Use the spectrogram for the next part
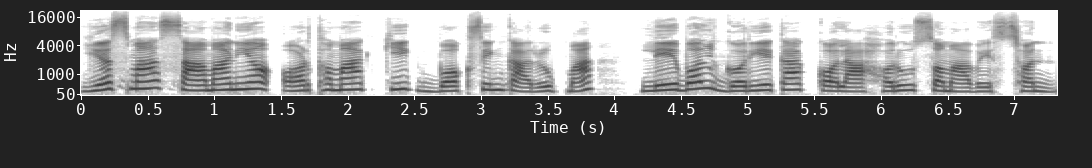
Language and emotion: Nepali, neutral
